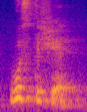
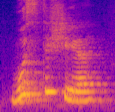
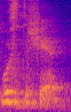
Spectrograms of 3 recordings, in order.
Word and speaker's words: Worcestershire: To everybody, everyone who's not from the UK, every American I have ever heard butcher this pronunciation. Worcestershire. Mind blown. Worcestershire is how you pronounce that.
